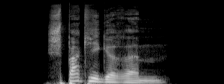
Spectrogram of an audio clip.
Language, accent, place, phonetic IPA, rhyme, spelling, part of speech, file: German, Germany, Berlin, [ˈʃpakɪɡəʁəm], -akɪɡəʁəm, spackigerem, adjective, De-spackigerem.ogg
- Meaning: strong dative masculine/neuter singular comparative degree of spackig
